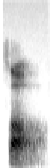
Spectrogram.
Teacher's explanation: দেখুন আপনার জীভের গোড়ার অংশটা কন্ঠের সঙ্গে মিলছে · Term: ককার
